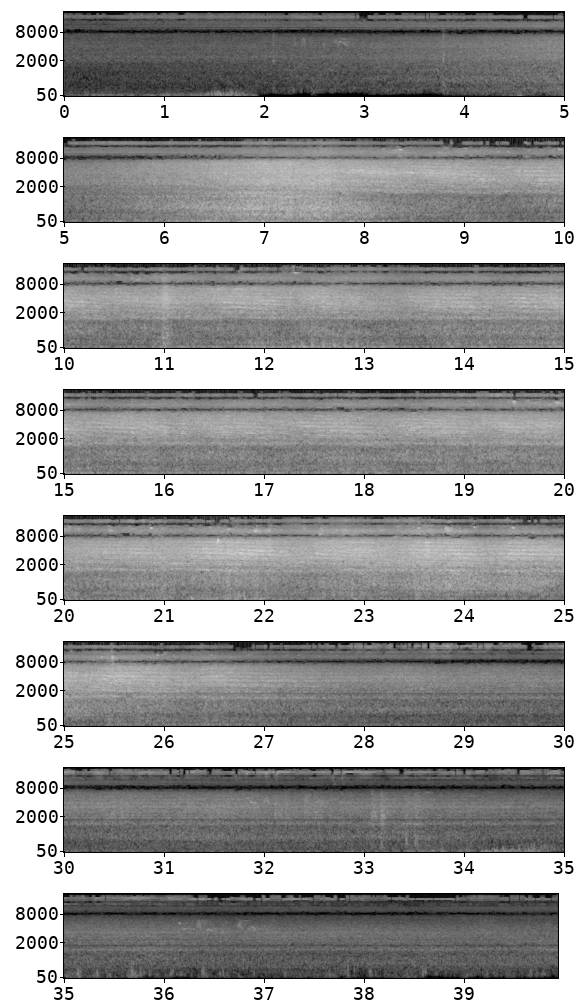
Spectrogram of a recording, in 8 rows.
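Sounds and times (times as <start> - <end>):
electric locomotive passing: 4.0 - 39.9
train wheels clickety-clack: 5.5 - 35.0.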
